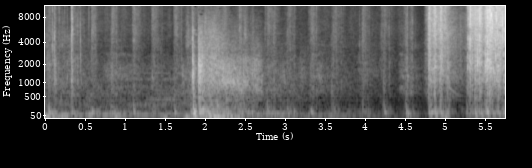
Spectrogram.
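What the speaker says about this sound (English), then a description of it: "Shooting at me. He's shooting at me." Gunfire in Call of Duty: Modern Warfare Warzone, with sharp shots spread irregularly through the clip and heavier bursts building near the end. There is faint background noise and no talking.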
